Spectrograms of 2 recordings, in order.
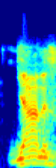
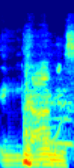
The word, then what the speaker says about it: Giannis: I just like the fact that you're actually saying and pronouncing his name right, Giannis instead of Giannis.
